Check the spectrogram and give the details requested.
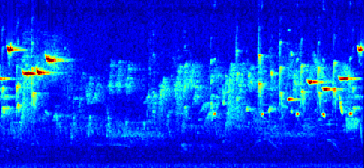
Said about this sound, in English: I think the spinebill's call also sounds like the way they move around. That rapid piping sounds like they're in a big hurry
